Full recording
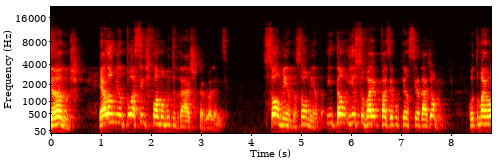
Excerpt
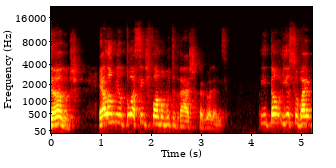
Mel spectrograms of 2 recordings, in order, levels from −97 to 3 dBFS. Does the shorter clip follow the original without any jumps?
no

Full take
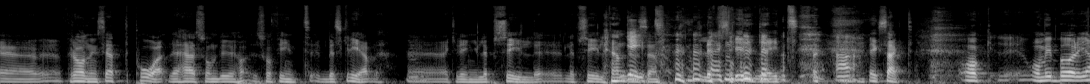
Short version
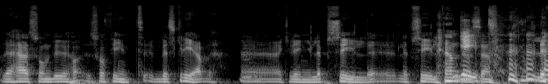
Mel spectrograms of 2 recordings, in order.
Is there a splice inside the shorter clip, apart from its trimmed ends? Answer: no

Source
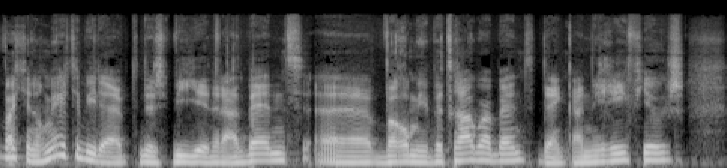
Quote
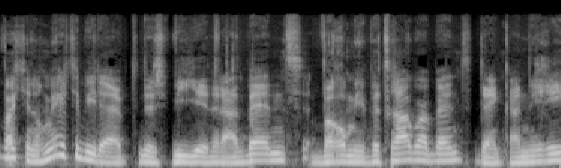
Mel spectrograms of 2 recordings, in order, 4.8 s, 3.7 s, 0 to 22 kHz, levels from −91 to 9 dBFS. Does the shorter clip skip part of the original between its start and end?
yes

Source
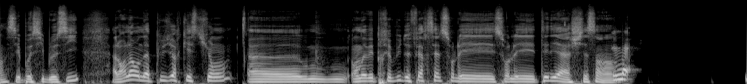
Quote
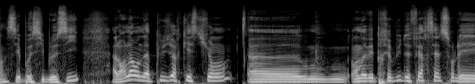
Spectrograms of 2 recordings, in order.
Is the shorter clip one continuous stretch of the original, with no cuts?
yes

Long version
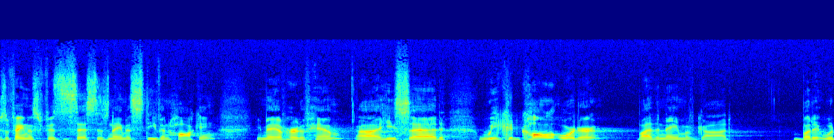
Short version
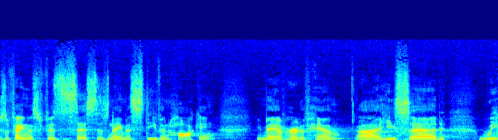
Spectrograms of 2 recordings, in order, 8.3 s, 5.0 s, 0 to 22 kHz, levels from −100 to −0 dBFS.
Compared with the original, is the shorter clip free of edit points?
yes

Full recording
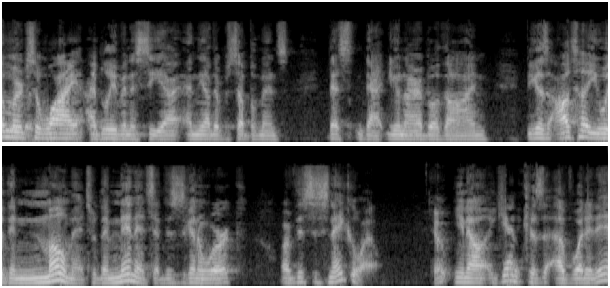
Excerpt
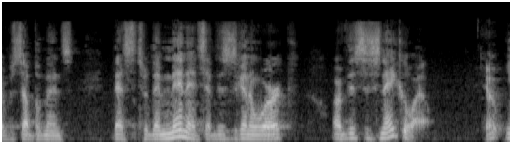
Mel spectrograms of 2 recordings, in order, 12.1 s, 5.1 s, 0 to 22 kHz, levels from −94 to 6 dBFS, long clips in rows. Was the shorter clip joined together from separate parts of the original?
yes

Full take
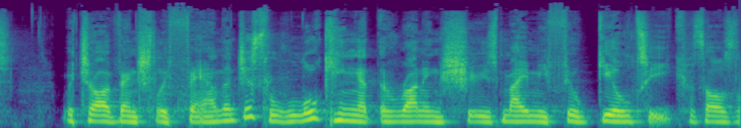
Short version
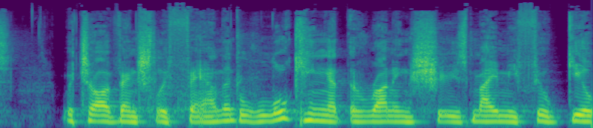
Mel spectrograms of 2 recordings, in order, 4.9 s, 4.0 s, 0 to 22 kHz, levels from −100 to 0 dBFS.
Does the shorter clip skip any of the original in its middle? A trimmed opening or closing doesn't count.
yes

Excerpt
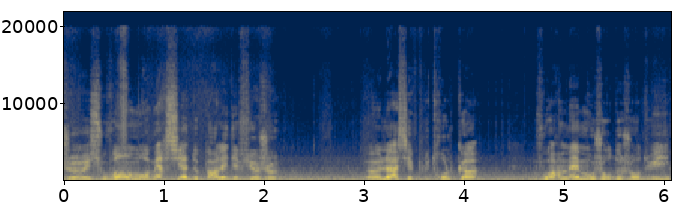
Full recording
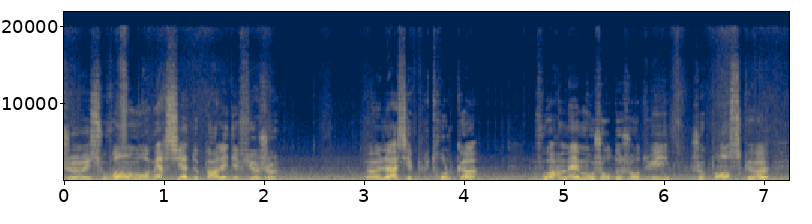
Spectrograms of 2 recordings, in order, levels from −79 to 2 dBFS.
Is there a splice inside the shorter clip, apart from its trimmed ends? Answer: no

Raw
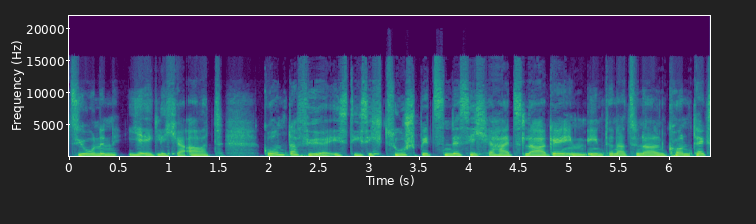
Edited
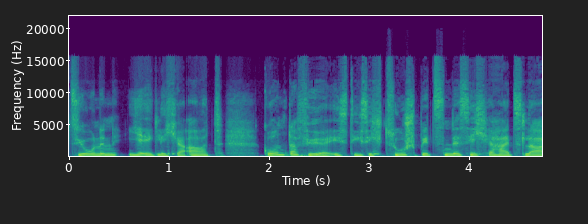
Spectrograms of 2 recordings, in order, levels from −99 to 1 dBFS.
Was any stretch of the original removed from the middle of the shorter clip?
no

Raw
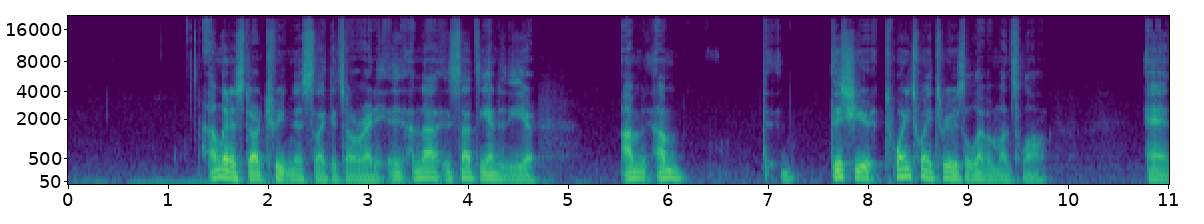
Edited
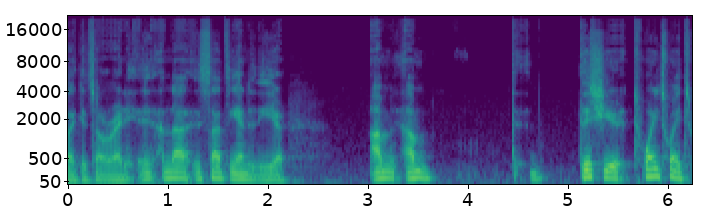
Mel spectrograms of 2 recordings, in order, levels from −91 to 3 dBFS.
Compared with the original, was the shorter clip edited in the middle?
no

